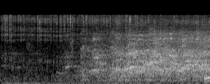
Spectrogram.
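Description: Pop Rocks candy crackling and popping in an open mouth, picked up by a microphone held right at the lips. The crackle starts about half a second in and grows steadily louder.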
